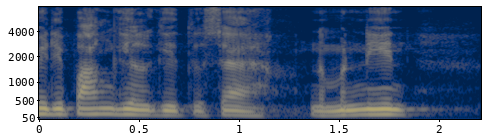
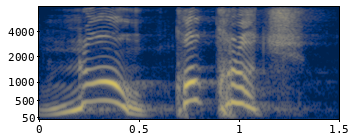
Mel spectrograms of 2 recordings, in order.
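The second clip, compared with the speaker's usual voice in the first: put-on stubborn child insisting; 9 dB louder, much slower than usual. Child arguing with grandpa.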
